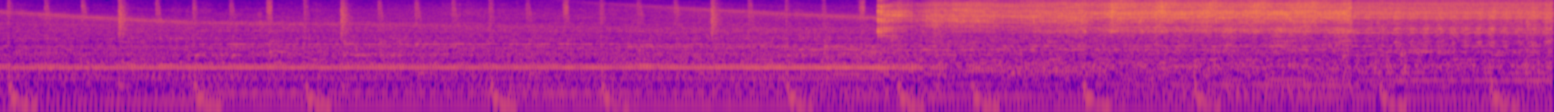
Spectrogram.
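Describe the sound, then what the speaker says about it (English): A thunderegg stone is polished on a homemade lapidary machine, giving a steady close motor hum with a rhythmic thumping beat and a continuous rubbing grind that turns rougher and louder partway through. "Now I'm just removing the previous polishing pad grit marks."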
